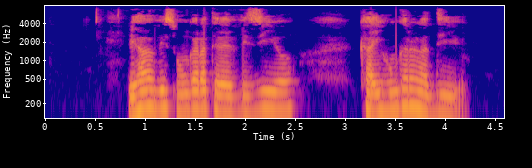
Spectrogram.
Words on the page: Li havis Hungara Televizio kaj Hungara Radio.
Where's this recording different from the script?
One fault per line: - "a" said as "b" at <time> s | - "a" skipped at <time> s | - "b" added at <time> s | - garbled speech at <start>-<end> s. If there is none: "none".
none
